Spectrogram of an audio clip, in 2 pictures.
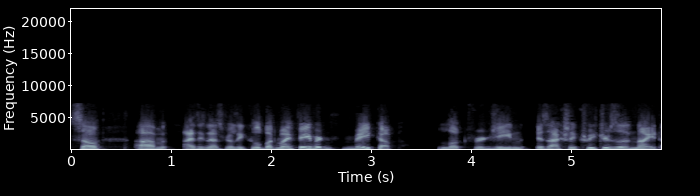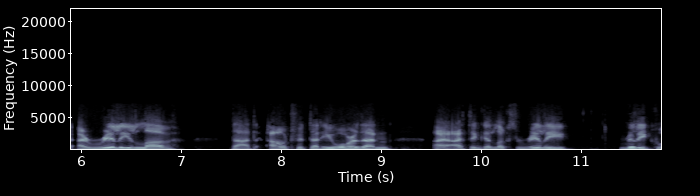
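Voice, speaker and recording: At a moderate pace, a man talks with fairly high pitch and ordinary pitch variation. He has an ordinary speaking voice. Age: 40s. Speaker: podcast panelist and musician. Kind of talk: casual chat.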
